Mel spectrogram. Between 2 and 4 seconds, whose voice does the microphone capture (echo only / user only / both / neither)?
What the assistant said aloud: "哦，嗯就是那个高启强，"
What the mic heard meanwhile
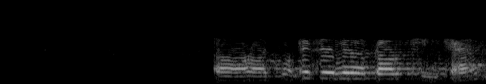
echo only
